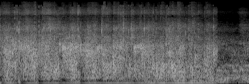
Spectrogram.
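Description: Applause from a classroom of students during a quiz, a dense burst of clapping that fills most of the moment before cutting off abruptly.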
